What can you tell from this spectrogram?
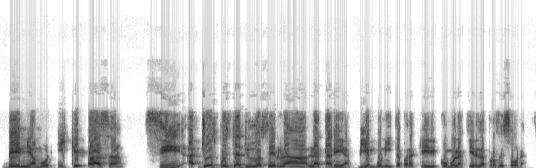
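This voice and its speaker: A man voicing a gentle, patient father who softly coaxes his young daughter. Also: fairly high pitch, animated, brisk, no echo, dull audio. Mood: gentle, coaxing. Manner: soft, coaxing.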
